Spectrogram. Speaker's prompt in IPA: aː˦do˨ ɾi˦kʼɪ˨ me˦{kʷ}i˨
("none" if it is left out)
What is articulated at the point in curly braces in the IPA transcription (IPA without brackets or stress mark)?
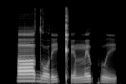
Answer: kʷ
